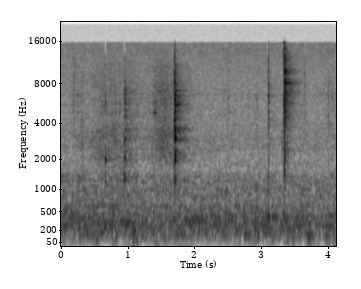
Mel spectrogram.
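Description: Utility knife blade cutting and scraping at the rim of a clear plastic coffee dripper, trimming its bottom open: a few faint, sharp clicks and scrapes a second or so apart.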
